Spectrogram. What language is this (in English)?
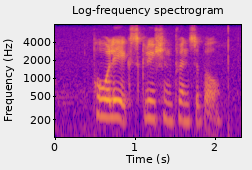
English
